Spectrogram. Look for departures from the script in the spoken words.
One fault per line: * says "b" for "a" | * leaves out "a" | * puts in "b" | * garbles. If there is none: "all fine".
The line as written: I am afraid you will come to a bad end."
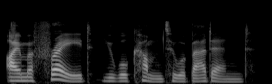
all fine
